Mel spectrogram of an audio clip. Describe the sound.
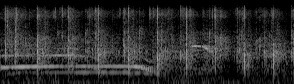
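Church audience applauding to welcome a new member, faint scattered clapping with a few sharper claps standing out, and a sustained tone held near the start.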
